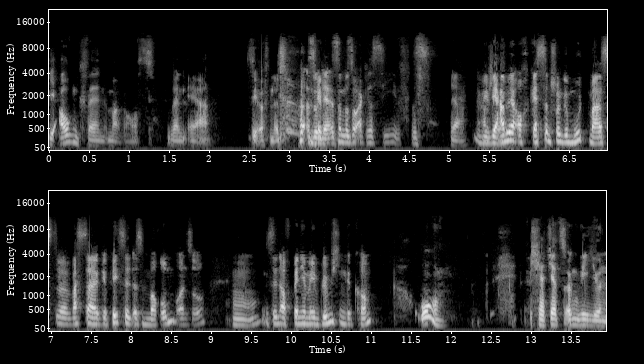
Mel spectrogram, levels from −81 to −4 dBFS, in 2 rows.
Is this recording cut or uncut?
uncut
